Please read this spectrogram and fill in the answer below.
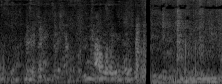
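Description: Murmur of low voices in a classroom. About one and a half seconds in, the sound drops out for an instant and the background changes.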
